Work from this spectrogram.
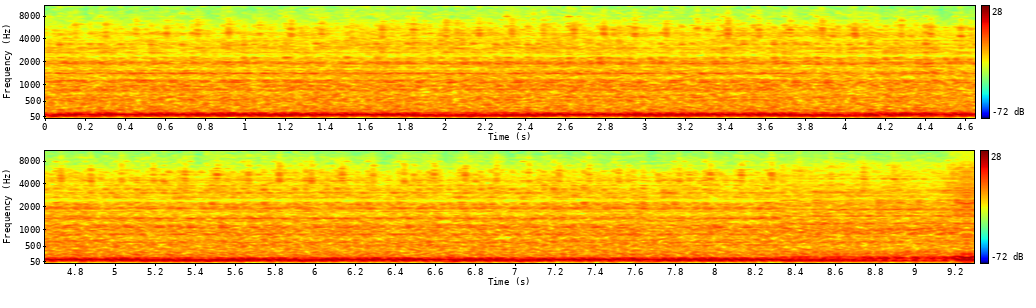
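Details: Derelict Honda Goldwing six-cylinder project, first fire-up with rescued exhaust collector fitted (previously raucous on open headers): smooth, deep, steady drone with no misses, ticks or rasp; healthy six at normal idle.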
